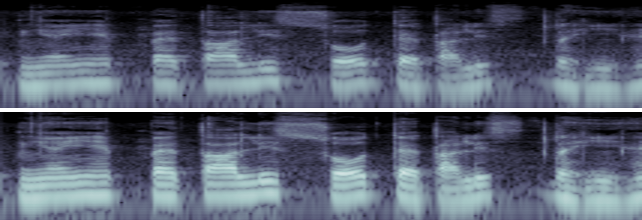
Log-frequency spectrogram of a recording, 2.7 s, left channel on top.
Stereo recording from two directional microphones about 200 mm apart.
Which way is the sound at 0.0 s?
35° right (ahead or behind).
